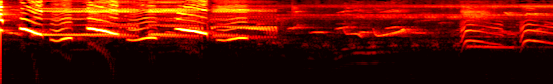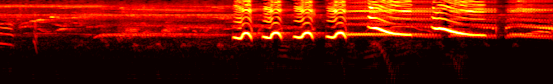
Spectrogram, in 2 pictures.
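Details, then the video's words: Male hwamei pouring out song with a female calling, a training recording for cage singers: loud downslurred whistles, varied mid-length phrases, then a quick burst of short looping notes and more falling whistles. "Khướu trống hót múa cực đỉnh kèm tiếng mái ro kích quá hay"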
